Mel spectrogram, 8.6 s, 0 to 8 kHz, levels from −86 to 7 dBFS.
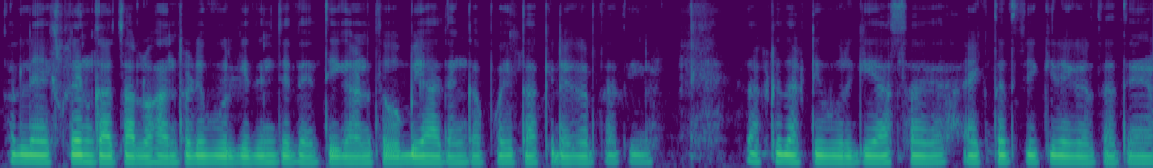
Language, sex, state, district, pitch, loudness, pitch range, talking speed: Konkani, male, Goa, North and South Goa, 120 Hz, -31 LUFS, 115-125 Hz, 180 wpm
